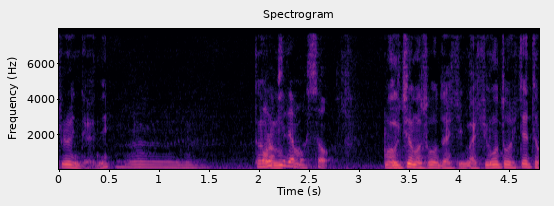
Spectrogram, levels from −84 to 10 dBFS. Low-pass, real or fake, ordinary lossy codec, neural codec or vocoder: none; fake; none; codec, 16 kHz, 16 kbps, FunCodec, trained on LibriTTS, 50 frames a second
